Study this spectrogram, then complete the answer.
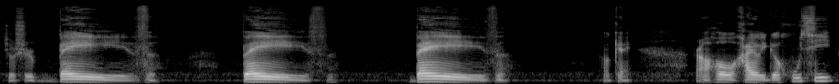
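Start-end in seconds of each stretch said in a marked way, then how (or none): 0.6-5.1 bathe drawn out slowly with a voiced th; teacher modelling bathe; slow model word. Shown as a demonstration. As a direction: repeat bathe very slowly, buzzing the th. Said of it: "就是另一种了".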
